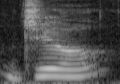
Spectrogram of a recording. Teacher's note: Puede ser más suave, yo, puede ser más africado, más sonoro, yo, o puede ser lo que se llama reilado, yo.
